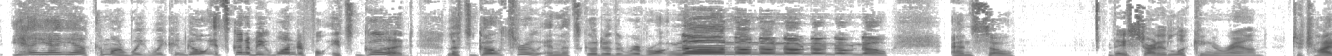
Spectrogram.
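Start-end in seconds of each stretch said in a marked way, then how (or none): 0.1-5.0 high, coaxing encouragement; coaxing aunt. Retold or imitated. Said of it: "And so she said". 5.0-6.7 loud, high panicked no's; a scared kid refusing to budge; panicked child. Retold or imitated. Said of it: "terrified child refusing elevator".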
